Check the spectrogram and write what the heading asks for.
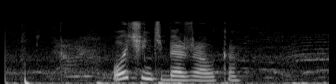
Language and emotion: Russian, neutral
